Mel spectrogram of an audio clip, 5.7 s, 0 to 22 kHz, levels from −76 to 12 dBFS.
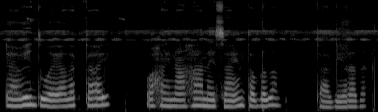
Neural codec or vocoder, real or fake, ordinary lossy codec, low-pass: vocoder, 44.1 kHz, 128 mel bands every 256 samples, BigVGAN v2; fake; none; none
